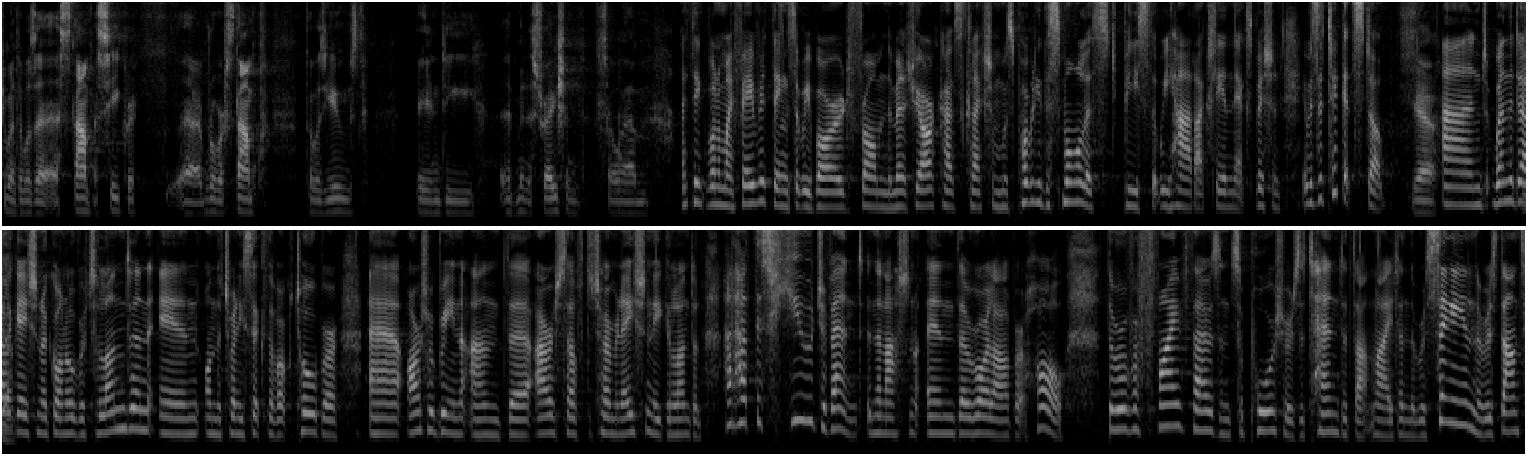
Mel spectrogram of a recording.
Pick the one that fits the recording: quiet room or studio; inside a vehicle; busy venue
busy venue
